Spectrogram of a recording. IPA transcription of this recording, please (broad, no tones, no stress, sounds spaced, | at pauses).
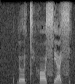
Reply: ɗ ʊ tʲ h ɔ sʲ ɾ a sʲ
